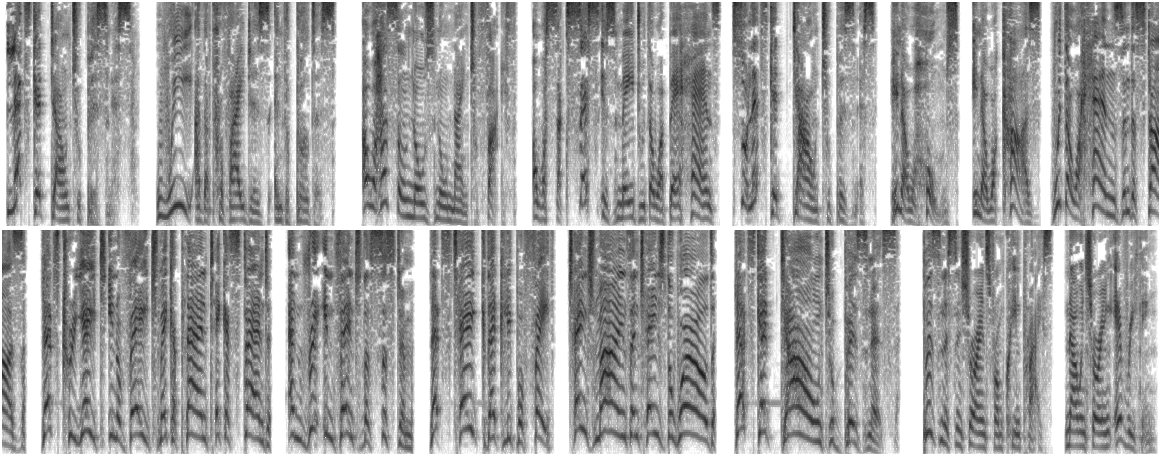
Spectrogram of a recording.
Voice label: English motivational speaker

